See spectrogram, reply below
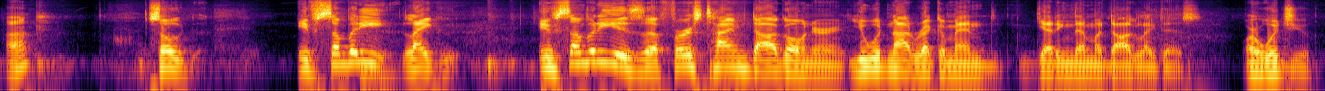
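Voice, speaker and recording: Host, man, slangy casual chat, mid-pitched voice. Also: lively intonation, normal speed. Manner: slangy, mixes Spanish words, coos at the dog in a high voice. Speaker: podcast host.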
